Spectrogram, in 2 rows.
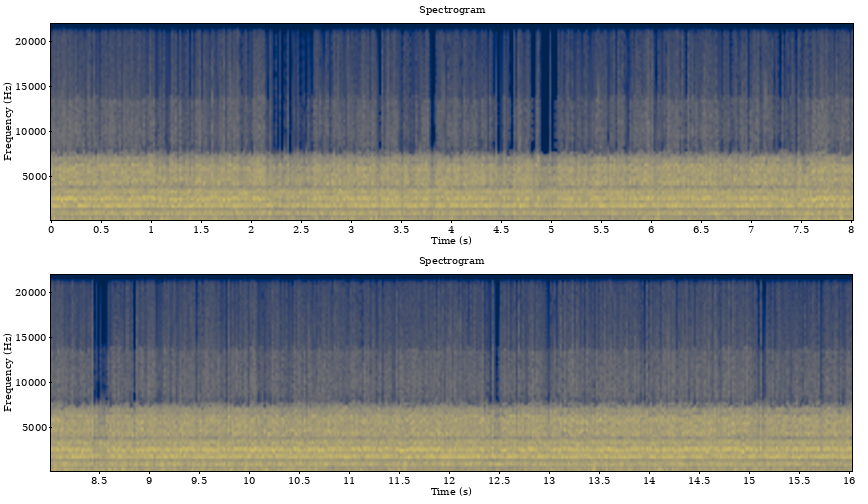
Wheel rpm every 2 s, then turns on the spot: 230, 240, 240, 230, 230, 230, 230, 230.
none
